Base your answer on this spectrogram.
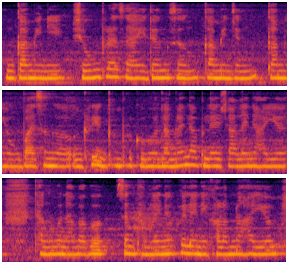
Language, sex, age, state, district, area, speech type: Bodo, female, 30-45, Assam, Chirang, rural, spontaneous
